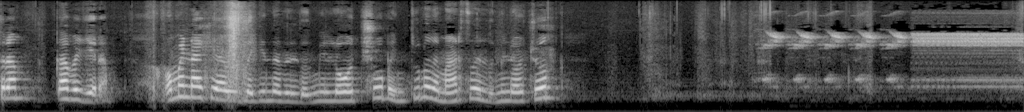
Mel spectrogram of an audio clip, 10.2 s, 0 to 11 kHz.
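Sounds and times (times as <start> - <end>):
speech: 0.1 - 5.7
small electronic clock alarm chirping and ringing: 7.6 - 10.2.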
